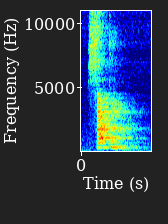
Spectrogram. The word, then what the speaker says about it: subtle: In BT combination words also, B is silent and only T sound is pronounced. Death, not debt. How unnatural would it sound? Debt. So, debt. Doubt. Subtle.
